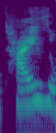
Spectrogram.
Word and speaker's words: TiZE: Did I say it correctly? TiZE. TiZE. That's correct.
